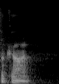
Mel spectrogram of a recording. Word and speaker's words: pecan: but it's pronounced pecan. just is.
